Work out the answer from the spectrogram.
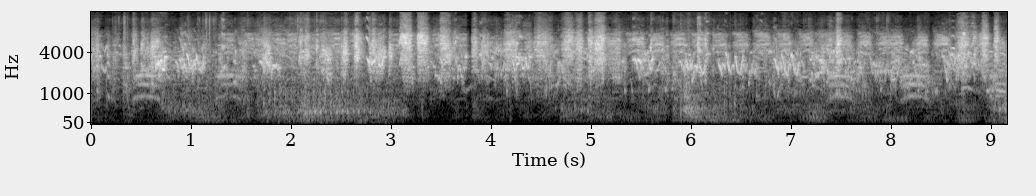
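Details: A group of pet budgerigars chirps nonstop. Bright twittering, scratchy squawks and quick rising squeaks repeat densely throughout, with loudness pulsing up and down.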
